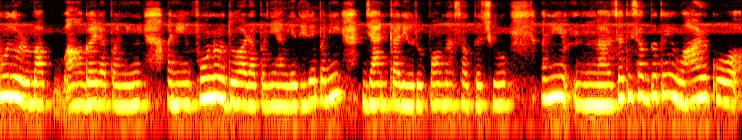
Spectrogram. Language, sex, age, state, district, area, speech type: Nepali, female, 18-30, West Bengal, Darjeeling, rural, spontaneous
